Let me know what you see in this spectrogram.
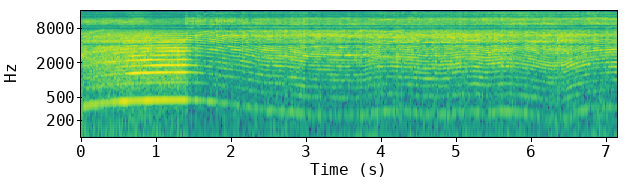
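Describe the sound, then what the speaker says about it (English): A Dremel rotary tool fitted with a small grinding stone whines at a high pitch while working a homemade wood gas stove; the motor pitch drops after a second and then wavers steadily as the stone bears on the work. "I'm going to switch back to the Dremel tool, which I happen to have a little stone on it"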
